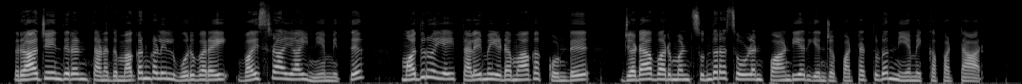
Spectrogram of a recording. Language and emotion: Tamil, neutral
